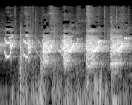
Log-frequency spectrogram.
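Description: A dog whining and yipping: a run of short, high, sliding cries.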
